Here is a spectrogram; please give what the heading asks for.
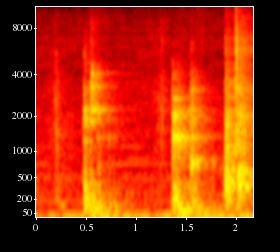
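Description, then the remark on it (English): Percentile dice, rolled during a tabletop role-playing game, tumble across a tabletop, three sharp clattering bursts of hard little bounces, each rattling briefly before settling, with no talking over them; they land on 70. “Nope, that's a 70 on the dice.”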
